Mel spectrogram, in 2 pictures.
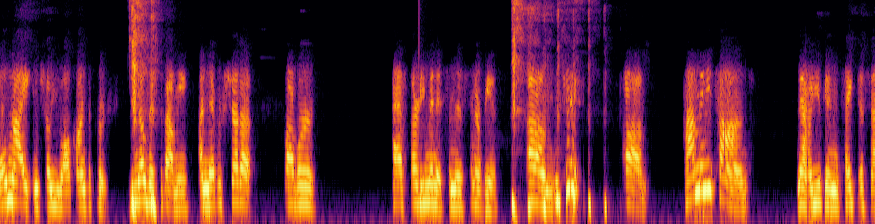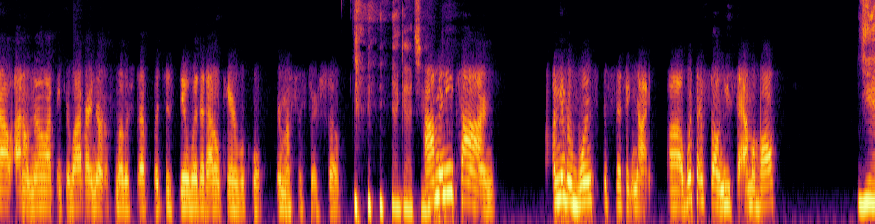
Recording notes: I recently sat down for a telephone interview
